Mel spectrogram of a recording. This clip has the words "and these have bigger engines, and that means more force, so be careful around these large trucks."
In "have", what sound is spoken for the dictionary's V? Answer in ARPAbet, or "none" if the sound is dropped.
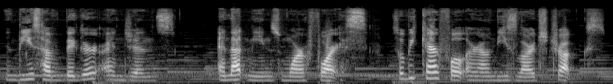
V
